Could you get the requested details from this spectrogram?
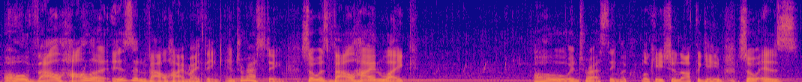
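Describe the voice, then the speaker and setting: Male streamer, casual gameplay chat, rambling and chatty, lively swooping pitch, faint game music underneath. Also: slow. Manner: chatty, rambling, greets and answers chat viewers; animated, jumps into high excited outbursts.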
